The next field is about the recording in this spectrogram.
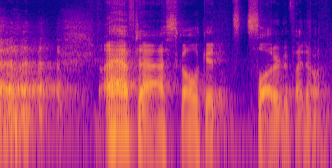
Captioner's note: laughter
